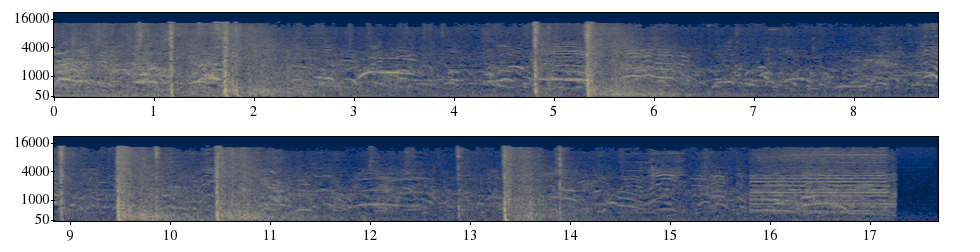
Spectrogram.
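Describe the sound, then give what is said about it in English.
Tear gas canisters and rubber bullets fired at a George Floyd protest: many sharp, irregular bangs and pops scattered over nearly eighteen seconds, with voices and crowd noise in the background between the shots. “I think those were canisters of tear gas being fired. Correct. And again, rubber bullets being used.”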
